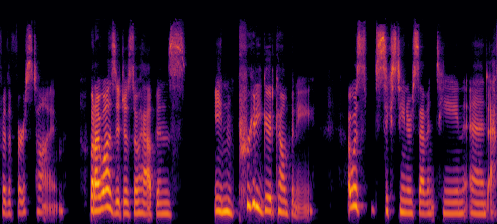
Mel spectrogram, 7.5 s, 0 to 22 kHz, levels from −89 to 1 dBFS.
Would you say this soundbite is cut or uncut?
cut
